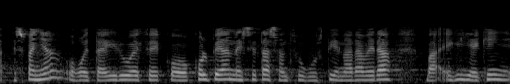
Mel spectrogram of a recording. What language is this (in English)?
Basque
